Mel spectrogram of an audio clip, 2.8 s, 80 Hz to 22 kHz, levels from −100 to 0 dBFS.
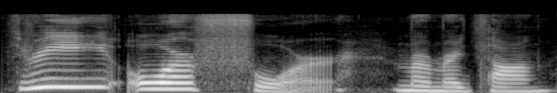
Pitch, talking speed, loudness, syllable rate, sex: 235 Hz, 110 wpm, -17 LUFS, 2.8 syllables/s, female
